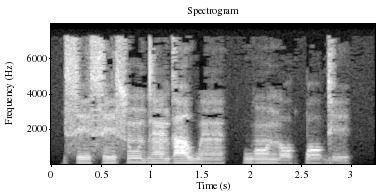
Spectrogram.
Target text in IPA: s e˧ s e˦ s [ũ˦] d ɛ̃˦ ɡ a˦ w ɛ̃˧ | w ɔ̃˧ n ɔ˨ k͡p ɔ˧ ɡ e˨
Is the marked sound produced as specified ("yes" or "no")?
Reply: yes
